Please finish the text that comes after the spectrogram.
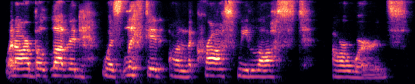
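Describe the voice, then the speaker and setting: A woman voicing a grieving, devoted female disciple of Jesus in a dramatic worship monologue, sorrowful and deliberate, over a video call. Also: mid-range voice, fairly even intonation, vocal fry. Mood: grieving, resolute. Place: remote, on a Zoom call. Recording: distant microphone, video call audio.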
